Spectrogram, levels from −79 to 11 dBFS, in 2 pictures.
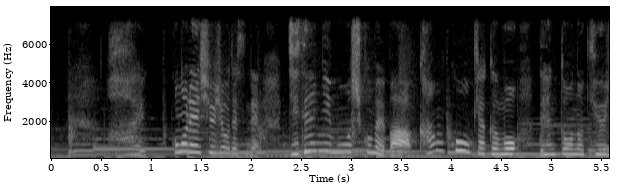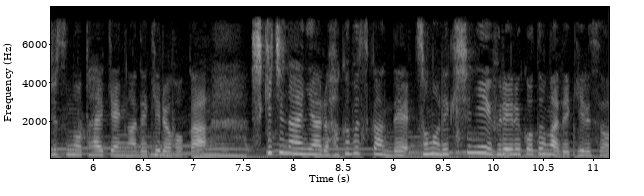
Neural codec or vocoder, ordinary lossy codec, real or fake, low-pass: none; none; real; 7.2 kHz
